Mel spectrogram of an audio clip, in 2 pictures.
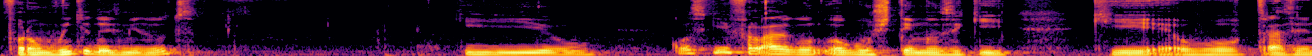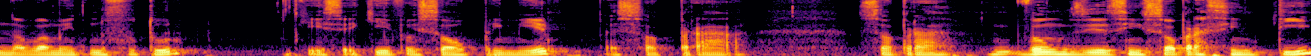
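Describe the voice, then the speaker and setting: A man's somewhat breathy, dark and mellow voice, with fairly even intonation and long, frequent pauses. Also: medium pitch for a man, moderate pace. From Brazilian Northeast. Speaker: podcaster. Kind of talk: casual monologue. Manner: halting, many repetitions.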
